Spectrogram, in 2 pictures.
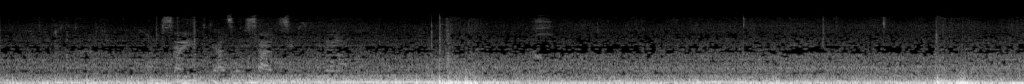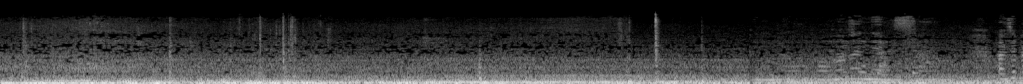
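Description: Car engine and tyre rumble heard from inside the cabin while driving along a city street, a steady low drone with small swells in loudness.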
